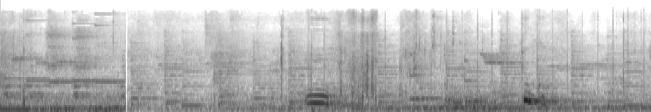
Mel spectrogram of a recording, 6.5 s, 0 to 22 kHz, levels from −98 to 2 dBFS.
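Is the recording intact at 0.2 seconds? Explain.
Yes, the audio is intact at 0.2 seconds, with no audible dropout, click, distortion or other fault at that moment.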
